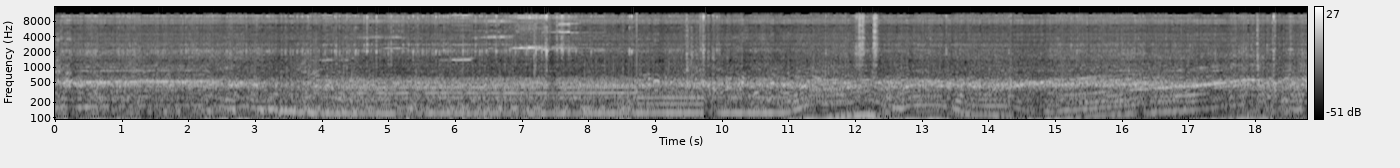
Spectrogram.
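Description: Renault Twingo rally car's engine heard from inside the cabin, running at fairly steady revs at low speed, then revving up near the end.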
